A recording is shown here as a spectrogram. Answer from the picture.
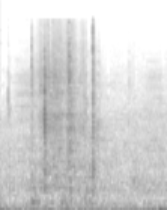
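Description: Light metal clicks and clatter of cooking gear as a roast is moved from a drum smoker onto a wire rack on a sheet pan, with a short stretch of hissing rustle in the middle.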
